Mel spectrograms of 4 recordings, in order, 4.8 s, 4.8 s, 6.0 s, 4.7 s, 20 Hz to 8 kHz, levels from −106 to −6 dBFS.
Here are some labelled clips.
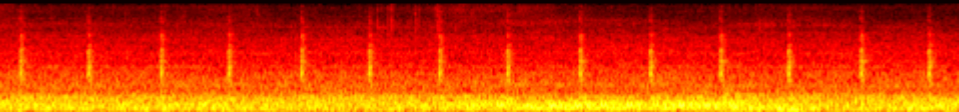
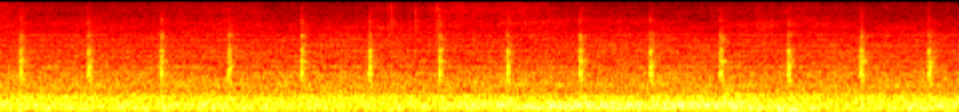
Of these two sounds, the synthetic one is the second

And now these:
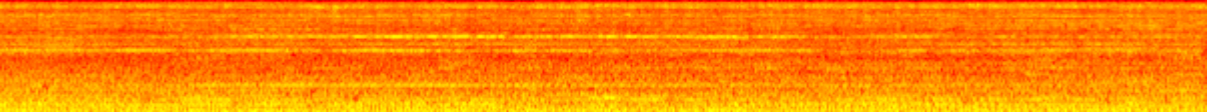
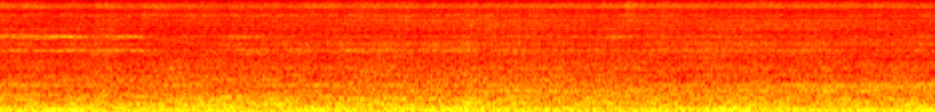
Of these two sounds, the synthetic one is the second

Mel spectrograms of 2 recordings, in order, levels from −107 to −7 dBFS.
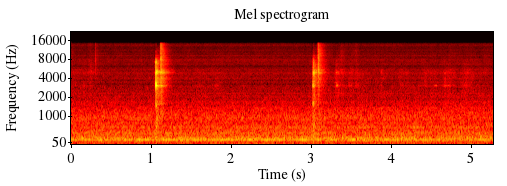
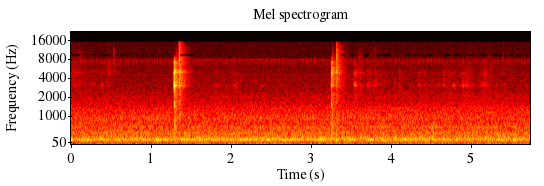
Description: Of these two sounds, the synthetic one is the first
